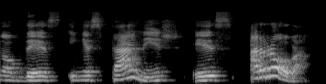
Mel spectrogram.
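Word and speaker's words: arroba: that usually listening to me but the right pronunciation of this in Spanish is aroba right we say an Rodriguez gmailcom right but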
